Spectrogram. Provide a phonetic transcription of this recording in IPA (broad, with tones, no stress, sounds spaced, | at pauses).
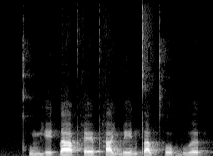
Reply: kʰ u˧˩ m j eː˧ t̚ l aː˥˨ pʰ ɛː˩˧ pʰ a˧˩ j m eː˧ n t̪ a˧˩ w kʰ o˥˨ b u˧˥ ə̯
